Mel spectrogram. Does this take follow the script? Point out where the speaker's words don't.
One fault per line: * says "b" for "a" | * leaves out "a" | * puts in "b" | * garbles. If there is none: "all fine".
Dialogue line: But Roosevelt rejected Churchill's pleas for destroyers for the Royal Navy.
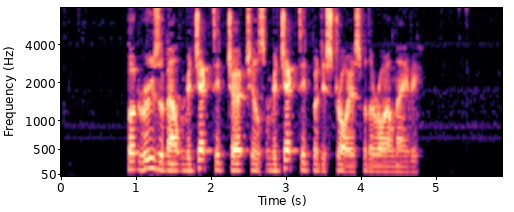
* says "rejected" for "pleas"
